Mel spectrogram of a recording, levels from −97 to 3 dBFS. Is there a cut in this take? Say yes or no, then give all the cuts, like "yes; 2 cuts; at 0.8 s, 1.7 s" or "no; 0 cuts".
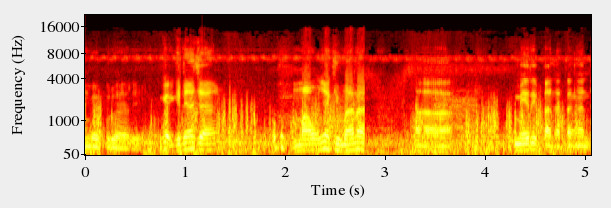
yes; 1 cut; at 2.8 s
